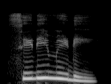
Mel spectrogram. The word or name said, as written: ಸುಡುಮಿಡು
